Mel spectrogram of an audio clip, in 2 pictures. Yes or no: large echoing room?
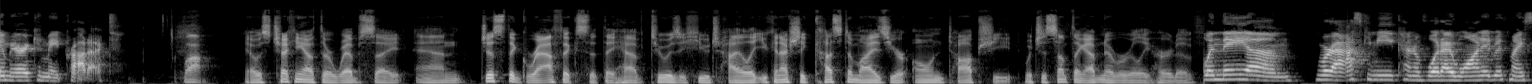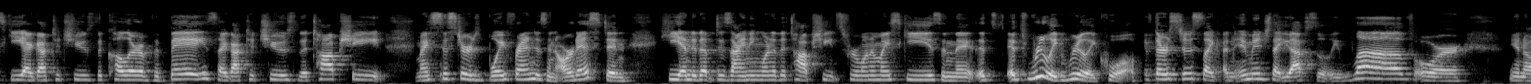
no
